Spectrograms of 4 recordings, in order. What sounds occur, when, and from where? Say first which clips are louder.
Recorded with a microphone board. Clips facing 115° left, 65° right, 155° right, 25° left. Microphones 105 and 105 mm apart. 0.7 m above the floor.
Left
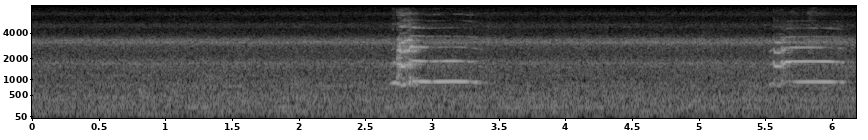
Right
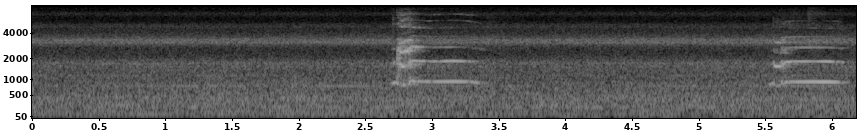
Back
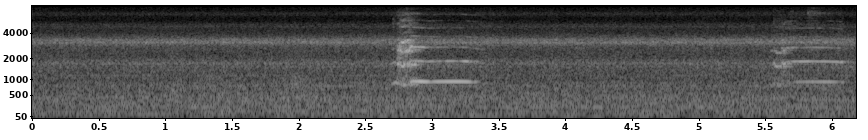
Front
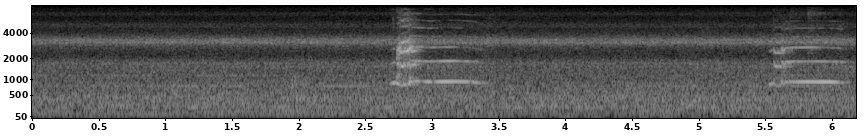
2.7 s a cat meowing: left 3 dB, even; 30° left, 3.5 m; by 6.1 s 10° right, 2.5 m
